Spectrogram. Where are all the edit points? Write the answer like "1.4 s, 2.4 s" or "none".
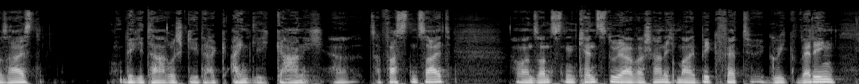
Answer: none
